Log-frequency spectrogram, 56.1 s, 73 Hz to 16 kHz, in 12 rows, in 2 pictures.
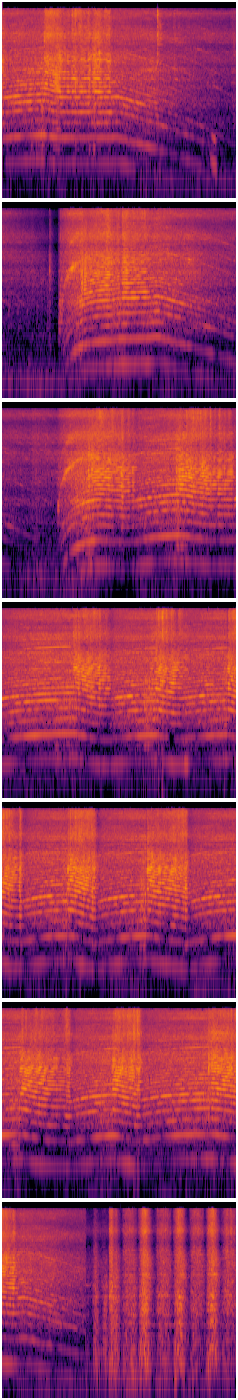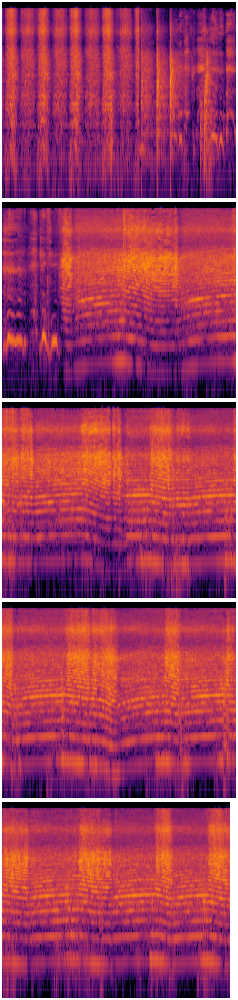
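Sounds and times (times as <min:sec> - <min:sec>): electric hand planer shaving wood: 0:00.0 - 0:56.0
sharp strokes on wood: 0:10.5 - 0:56.0.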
